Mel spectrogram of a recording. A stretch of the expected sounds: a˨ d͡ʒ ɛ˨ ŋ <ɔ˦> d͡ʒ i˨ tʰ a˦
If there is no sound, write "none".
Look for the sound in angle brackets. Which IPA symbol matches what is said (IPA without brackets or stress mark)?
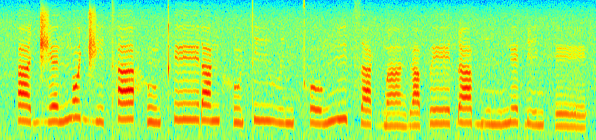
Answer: ɔ˦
